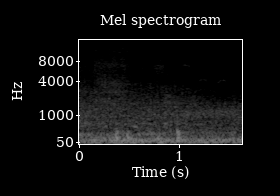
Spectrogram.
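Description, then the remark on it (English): A small boat rocks on open water near the shore, with a steady low rumble, soft lapping and some wind buffeting the microphone, all fairly quiet and continuous throughout. “I'm close to shore in any case, so, you know, I'd be fine jumping out of the boat.”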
